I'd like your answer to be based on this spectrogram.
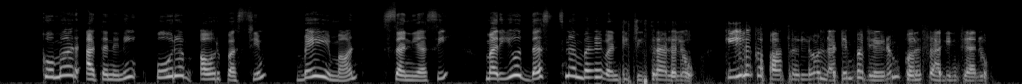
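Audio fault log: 5.47 to 5.62 s, call audio freeze: The sound stops advancing for about 111 ms. The last sound is stretched into a fading buzz that ends in about 30 ms of silence, and then the audio picks up exactly where it halted. The likely cause is packets held up in transit that drained the jitter buffer, so the receiver had nothing new to play. Nothing is lost, but everything after this point now arrives about 111 ms later.
5.89 to 5.97 s, burst of packet loss: A run of packets went missing or arrived too late to use. The receiver covered the hole by extending the preceding sound for about 58 ms and fading it down, which produces a brief held buzz or hiss. When playback resumes, it skips ahead, and about 60 ms of the original audio is simply gone.
6.23 s to end, call bitrate drop: The bandwidth estimate collapsed and the encoder was told to go from 48 kbps down to 6 kbps. It stays at that floor for about 3.85 s. 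At such a low rate the coding becomes coarse, giving a rough, watery texture. The audio band also narrows from 20 kHz to 6 kHz, so everything above that is cut away and the sound turns muffled right through to the end.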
